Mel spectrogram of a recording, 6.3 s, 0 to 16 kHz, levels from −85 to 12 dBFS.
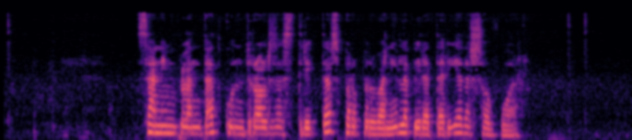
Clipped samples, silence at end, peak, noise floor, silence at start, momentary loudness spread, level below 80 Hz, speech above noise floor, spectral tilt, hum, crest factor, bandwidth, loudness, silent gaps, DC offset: under 0.1%; 1.1 s; -6 dBFS; -61 dBFS; 1.4 s; 7 LU; -58 dBFS; 38 dB; -5 dB/octave; none; 18 dB; 11.5 kHz; -23 LUFS; none; under 0.1%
